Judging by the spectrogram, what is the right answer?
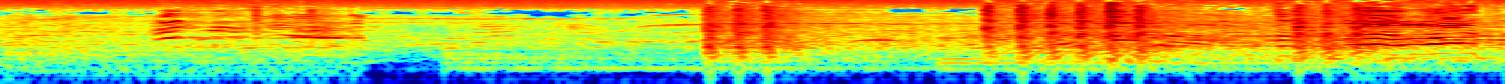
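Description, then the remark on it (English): Rapid strings of firecrackers crackle in sharp, dense bursts, fairly loud, set off over a school after prayers, while children's voices shout and chatter throughout. “After finishing the prayers, sounds of firecrackers and takbir were heard over the school.”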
